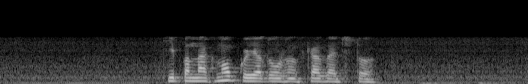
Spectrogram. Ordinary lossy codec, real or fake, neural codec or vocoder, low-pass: none; real; none; 3.6 kHz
